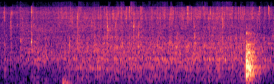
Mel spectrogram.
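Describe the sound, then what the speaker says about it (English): Chopped tomatoes sizzling in a frying pan with oil and butter for a homemade butter chicken, a soft steady crackle with a brief stir or clink near the end. "Now add a tin of chopped tomatoes."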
